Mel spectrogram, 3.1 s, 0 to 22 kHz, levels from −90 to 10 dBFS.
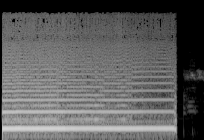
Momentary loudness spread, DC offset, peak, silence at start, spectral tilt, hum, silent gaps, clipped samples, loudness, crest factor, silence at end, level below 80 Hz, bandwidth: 7 LU; under 0.1%; -2 dBFS; 0 s; -3.5 dB/octave; none; none; under 0.1%; -13 LUFS; 10 dB; 0.45 s; -44 dBFS; 16 kHz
